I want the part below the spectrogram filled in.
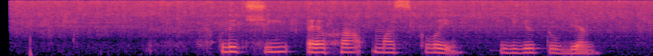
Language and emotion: Russian, neutral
